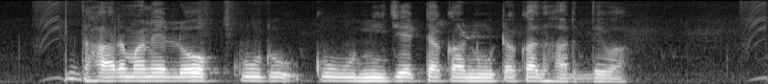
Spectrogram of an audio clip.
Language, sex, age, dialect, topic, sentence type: Bengali, male, <18, Western, banking, statement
